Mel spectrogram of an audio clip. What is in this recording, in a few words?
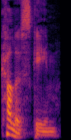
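"colour scheme", British English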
